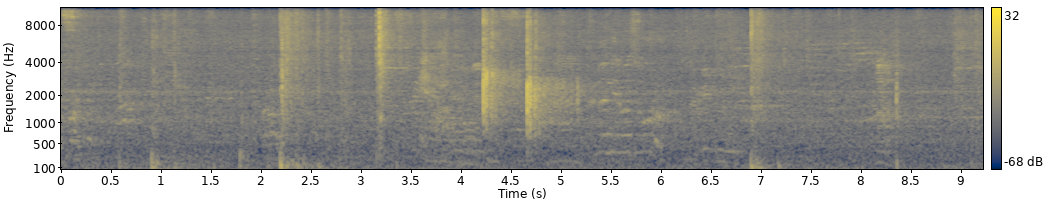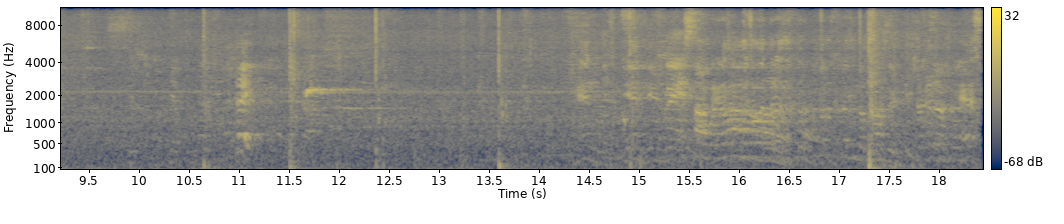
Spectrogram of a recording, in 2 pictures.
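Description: A ball is kicked with sharp thuds in a large echoing indoor hall.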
